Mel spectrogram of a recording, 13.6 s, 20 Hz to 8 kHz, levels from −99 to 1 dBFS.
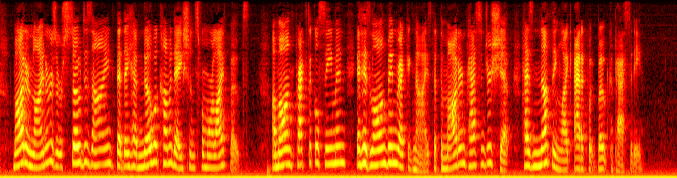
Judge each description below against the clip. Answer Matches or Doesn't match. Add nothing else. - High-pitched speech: Matches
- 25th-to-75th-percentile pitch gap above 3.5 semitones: Matches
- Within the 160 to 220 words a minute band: Doesn't match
